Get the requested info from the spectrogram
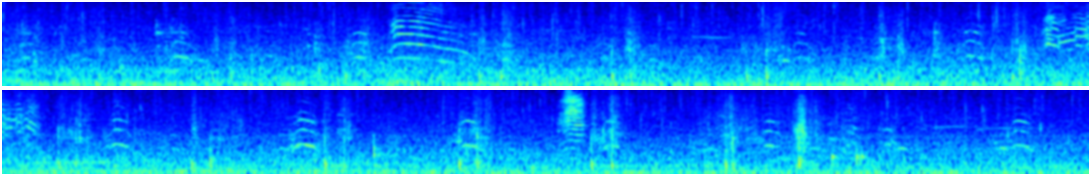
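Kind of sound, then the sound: bird, seagulls calling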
